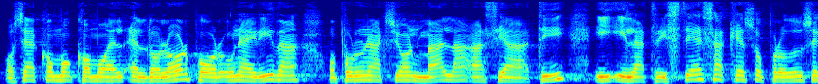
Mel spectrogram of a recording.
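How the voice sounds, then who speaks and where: A man teaching from the Bible in a casual, joking way, full of fillers and asides. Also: mid-range voice. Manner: conversational, joking, with many fillers. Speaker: preacher. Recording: dull sound with long reverb.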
